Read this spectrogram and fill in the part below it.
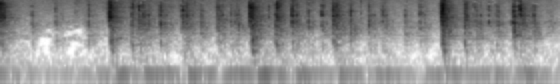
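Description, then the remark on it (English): Rapid typing on a computer keyboard, a steady patter of sharp clicking keystrokes, with a low electrical hum running underneath and no one speaking. “A lot of typing involved there.”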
